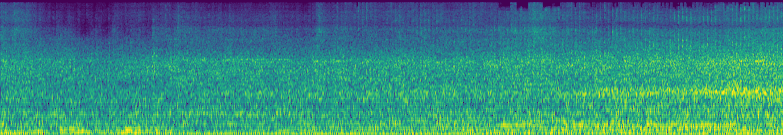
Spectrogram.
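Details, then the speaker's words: McLane mower, rear lifted so the freshly lubed drive chains freewheel without driving forward: small single-cylinder engine putting about four beats a second, even and quiet, no knocks or rattles; running healthy, readied for sale. "so doesn't run too bad actually as you guys saw picked up the ass in to uh let the chains kind of freewheel on their own without actually having to drive the mower forward"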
